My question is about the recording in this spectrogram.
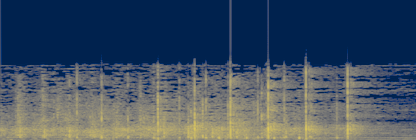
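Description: Audience applauding, a dense patter of many claps that dies away near the end.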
